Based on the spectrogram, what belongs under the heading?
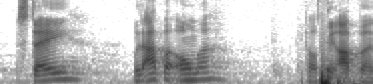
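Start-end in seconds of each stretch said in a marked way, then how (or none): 0.2-2.1 put-on slow, small three-year-old toddler voice. Recalling a child's answer about the move, in his little 3-year-old voice. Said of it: "In his little 3-year-old voice".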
